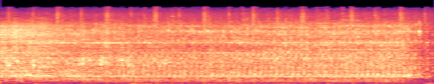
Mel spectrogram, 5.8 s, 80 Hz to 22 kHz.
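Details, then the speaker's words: 1987 Johnson 6 hp two-stroke outboard after fitting a smaller jet, mixture screw out 1.5 turns: buzzes along at a steady, even pace with a crisp note and no stumbling; runs clean and healthy. "Woohoo! Boy, she sounds good. Listen to that."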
